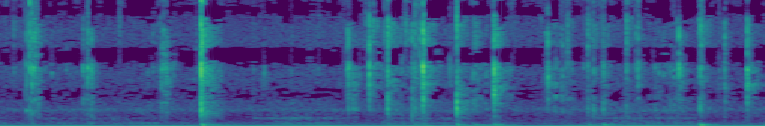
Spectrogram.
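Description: A small, solid, partly carved lilac-and-white striped bar of soap, held in a hand with long red nails, is scraped and cut into thin curls by a utility knife with a metal blade and orange handle. The result is a run of crisp, dry scratching and scraping ticks, closer to scratching than tapping, over a steady low hum.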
